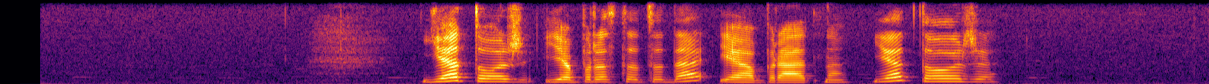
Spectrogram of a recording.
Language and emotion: Russian, positive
